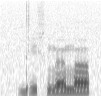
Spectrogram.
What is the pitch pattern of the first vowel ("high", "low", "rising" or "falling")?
low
